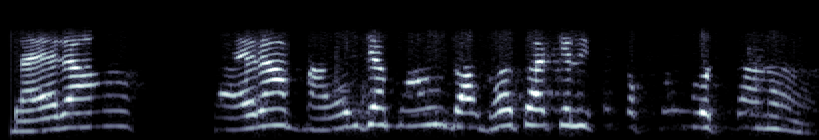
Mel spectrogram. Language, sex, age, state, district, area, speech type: Sindhi, female, 30-45, Gujarat, Surat, urban, conversation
